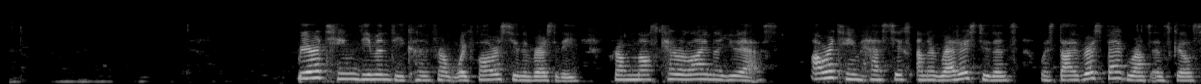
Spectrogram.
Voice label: Voiceover; ClusterComp 2020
